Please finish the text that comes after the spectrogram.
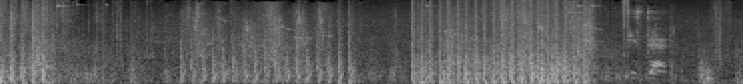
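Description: Sustained automatic gunfire from the video game Ghost War, dense rapid bursts rattling loudly almost without pause, with a brief break midway before another long barrage.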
